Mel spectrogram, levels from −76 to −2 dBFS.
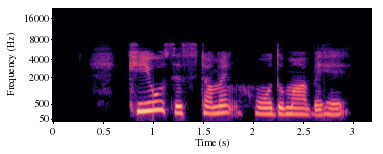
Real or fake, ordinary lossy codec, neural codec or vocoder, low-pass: real; AAC, 48 kbps; none; 7.2 kHz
